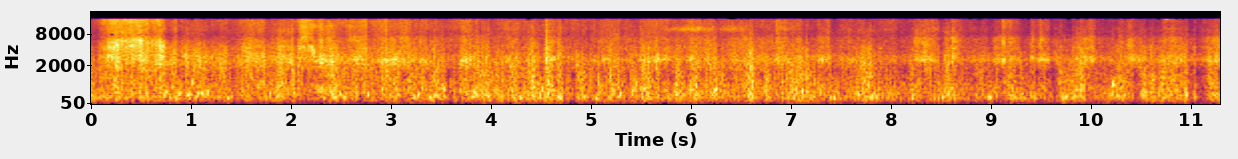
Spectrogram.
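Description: Express passenger train running at speed, heard from a camera held out beside the coach: a steady rushing of train running noise mixed with wind buffeting the microphone.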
